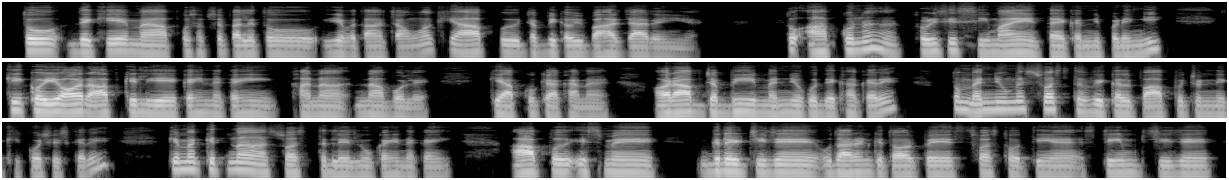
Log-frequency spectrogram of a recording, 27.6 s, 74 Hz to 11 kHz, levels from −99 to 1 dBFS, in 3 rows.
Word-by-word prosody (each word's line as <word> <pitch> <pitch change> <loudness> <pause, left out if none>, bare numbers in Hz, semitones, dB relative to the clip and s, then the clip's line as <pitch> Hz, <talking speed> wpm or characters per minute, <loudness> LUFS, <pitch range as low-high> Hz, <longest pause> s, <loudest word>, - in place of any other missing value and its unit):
तो 140 -2 +6
देखिए 130 +2 +2
मैं 125 -2 -1
आपको 115 +1 -1
सबसे 120 -1 -9
पहले 115 -1 0
तो 115 -2 -3
ये 115 0 -2
बताना 105 0 -4
चाहूँगा 110 +6 -4
कि 145 - -5
आप 130 0 +2 0.3
जब 115 -1 -5
भी 120 - -1
कभी 115 -1 0
बाहर 110 0 0
जा 105 0 +2
रही 100 -1 -8
हैं। 90 0 -21 0.7
तो - - +3
आपको 130 +3 0
न 155 -4 -3 0.2
थोड़ी-सी 135 +2 +1
सीमाएँ 120 -1 0
तय 110 -1 +2
करनी 105 +1 -6
पड़ेंगी 115 +9 -3 0.6
कि 150 - +3
कोई 135 -2 +7
और 130 0 +9
आपके 120 +2 +4
लिए 115 -2 +2
कहीं 110 +2 -3
न 115 -2 -6
कहीं 110 0 -4 0.2
खाना 110 -1 -2
ना 110 -1 -2
बोले 100 -2 -6 0.5
कि - - +1
आपको 115 - +1
क्या 110 -1 0
खाना 100 -2 -6
है, 95 0 -10 0.4
और 115 +1 +7
आप 120 -1 +6
जब 120 -1 +1
भी 130 0 0
मेन्यू 120 0 -3
को 115 +1 -2
देखा 115 +1 -3
करें, 115 +9 -2 0.4
तो 170 - 0
मेन्यू 150 +1 +1
में 165 +1 -1
स्वस्थ 160 -3 0
विकल्प 115 -3 0
आप 105 +2 +2
चुनने 110 -1 -7
की 105 0 -20
कोशिश 105 -2 -5
करें 110 - -6 0.5
कि 155 - +2
मैं 160 +1 +2
कितना 150 -2 +1
स्वस्थ 120 -1 -4
ले 110 0 0
लूँ 105 0 -7
कहीं 110 +1 -4
न 105 - -7
कहीं? 105 0 -7 0.5
आप 125 +1 +7 0.2
इसमें 125 -1 -1 0.4
ग्रिल्ड 135 -2 +6
चीज़ें 125 -1 +2
उदाहरण 120 +2 +2
के 120 - -3
तौर 110 0 +2
पे 115 0 +2
स्वस्थ 115 +1 -6
होती 110 +1 -3
हैं, 110 -1 -4
स्टीम्ड 120 +1 -4
चीज़ें 110 -1 -3
115 Hz, 180 wpm, -23 LUFS, 110-125 Hz, 0.7 s, और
